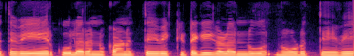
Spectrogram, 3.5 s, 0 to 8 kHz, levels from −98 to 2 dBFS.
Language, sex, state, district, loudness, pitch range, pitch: Kannada, female, Karnataka, Raichur, -14 LUFS, 215-230 Hz, 220 Hz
